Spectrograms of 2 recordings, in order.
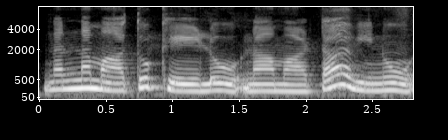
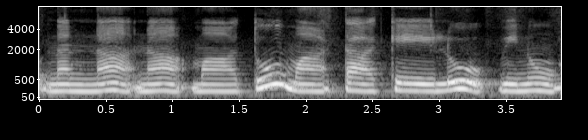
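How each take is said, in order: First: Said in the usual way. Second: Slow, each word set apart; teacher's slow drill. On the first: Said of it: "teacher models the phrase". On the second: Shown as a demonstration. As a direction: spell it out slowly for the learner. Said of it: "slow word-by-word repeat".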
